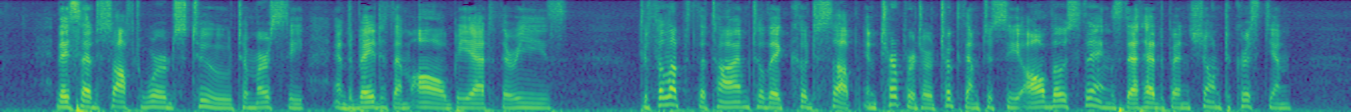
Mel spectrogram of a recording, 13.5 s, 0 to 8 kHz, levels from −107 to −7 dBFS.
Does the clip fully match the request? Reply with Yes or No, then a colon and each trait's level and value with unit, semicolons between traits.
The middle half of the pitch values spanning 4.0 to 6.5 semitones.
No: average, 3.2 semitones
